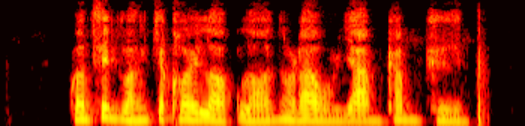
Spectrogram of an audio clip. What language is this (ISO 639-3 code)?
tha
